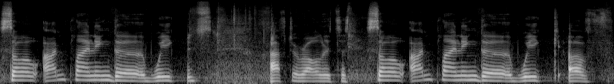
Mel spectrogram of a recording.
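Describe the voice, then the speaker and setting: Very slowly, a woman with a French accent speaks in a fairly low pitch. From Quebec. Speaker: planner hobbyist vlogger. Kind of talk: tutorial. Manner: halting, searching for words.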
